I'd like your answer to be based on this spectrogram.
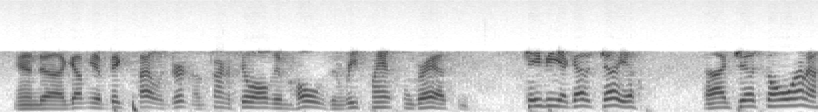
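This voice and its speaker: Lively intonation and big swings in loudness mark this man's fairly high voice. He talks at a fairly quick pace. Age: 60s. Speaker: ham radio operator. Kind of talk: casual chat.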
